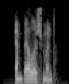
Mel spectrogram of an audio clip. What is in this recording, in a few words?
"embellishment", English; nouns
